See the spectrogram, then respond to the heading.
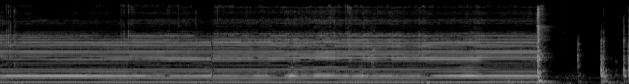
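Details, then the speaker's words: Burnt-out armature from a Bosch GWS 9-115S angle grinder that only hummed instead of turning: steady, loud mains-frequency buzz with a high ringing overtone, then cut off. All commutator segments are shorted together; armature cooked, replaced. "And that vibrating noise is the frequency of the power going on. So as the sine wave goes between positive and negative, it's actually turning on and off the magnet, or the magnet being generated by the armature. That's where you're getting that noise from it. So that is actually totally shorted out."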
